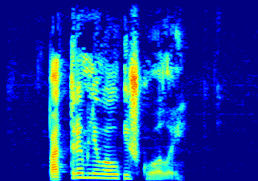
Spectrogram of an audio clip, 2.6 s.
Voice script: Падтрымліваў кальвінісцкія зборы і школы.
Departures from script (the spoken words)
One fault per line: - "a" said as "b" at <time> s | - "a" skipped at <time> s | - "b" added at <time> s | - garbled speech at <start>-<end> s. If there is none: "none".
- "кальвінісцкія зборы" skipped at 1.2 s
